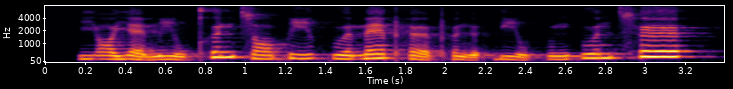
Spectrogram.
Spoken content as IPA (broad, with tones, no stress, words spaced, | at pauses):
jɔː˨jɛː˨˩ miː˨˩wkʰɵ˥nt͡sɔː˨˧ piː˨˧ kʷɛː˨mɛː˧pʰœː˨˩pʰɵ˨˩n ɵ˨t̚jiː˨˩w kʷɪ˨˧ŋkʷœː˥n t͡sʰœː˥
